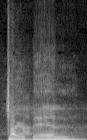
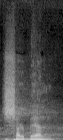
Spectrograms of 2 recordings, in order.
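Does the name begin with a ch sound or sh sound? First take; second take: ch sound; sh sound. First: The name begins with a ch sound. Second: The name begins with a sh sound. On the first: This is how English speakers read the letter C. The speaker calls it wrong. "pag binasa natin yung C, ano ang bag, bigkas natin?" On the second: This matches the pronunciation used in Lebanon. The speaker calls it right. "Para kapag S kasi, ang basa natin ay"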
